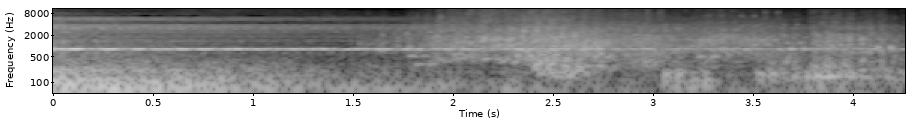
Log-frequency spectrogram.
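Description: Closing part of a TV news ident's music: a single held tone with high ringing overtones that fade, a whooshing swell about two seconds in, and the whole thing dying away near the end.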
